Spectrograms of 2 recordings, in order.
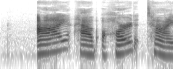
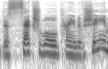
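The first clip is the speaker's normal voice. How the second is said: ordinary delivery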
